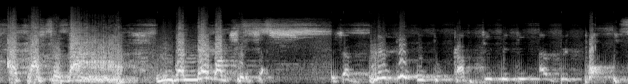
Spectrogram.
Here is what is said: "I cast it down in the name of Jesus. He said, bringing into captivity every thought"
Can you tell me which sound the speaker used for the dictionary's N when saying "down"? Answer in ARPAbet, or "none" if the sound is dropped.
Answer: none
